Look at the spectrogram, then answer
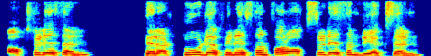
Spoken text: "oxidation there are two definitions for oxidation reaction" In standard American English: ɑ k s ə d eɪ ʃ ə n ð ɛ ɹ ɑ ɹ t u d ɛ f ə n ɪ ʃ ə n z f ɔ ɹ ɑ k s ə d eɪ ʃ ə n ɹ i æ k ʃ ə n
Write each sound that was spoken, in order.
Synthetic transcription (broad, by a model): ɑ k s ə d eɪ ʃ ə n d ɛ ɹ ɑ ɹ t u d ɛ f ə n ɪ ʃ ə n f ɔ ɹ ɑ k s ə d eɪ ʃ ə n ɹ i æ k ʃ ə n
